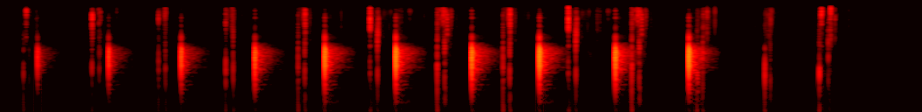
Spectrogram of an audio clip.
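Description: A steady series of light taps, about one every three-quarters of a second, growing louder toward the middle and then fading away.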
